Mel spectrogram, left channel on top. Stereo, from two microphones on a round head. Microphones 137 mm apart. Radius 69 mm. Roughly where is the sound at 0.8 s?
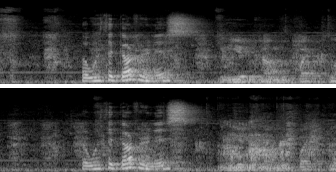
Left.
